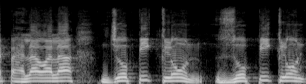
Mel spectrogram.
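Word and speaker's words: Zopiclone: पी इसके अंदर का एग्जांपल है पहला वाला जोपी क्लोन जोपी क्लोन की स्पेलिंग है जोपी जड ओ पी आई और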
